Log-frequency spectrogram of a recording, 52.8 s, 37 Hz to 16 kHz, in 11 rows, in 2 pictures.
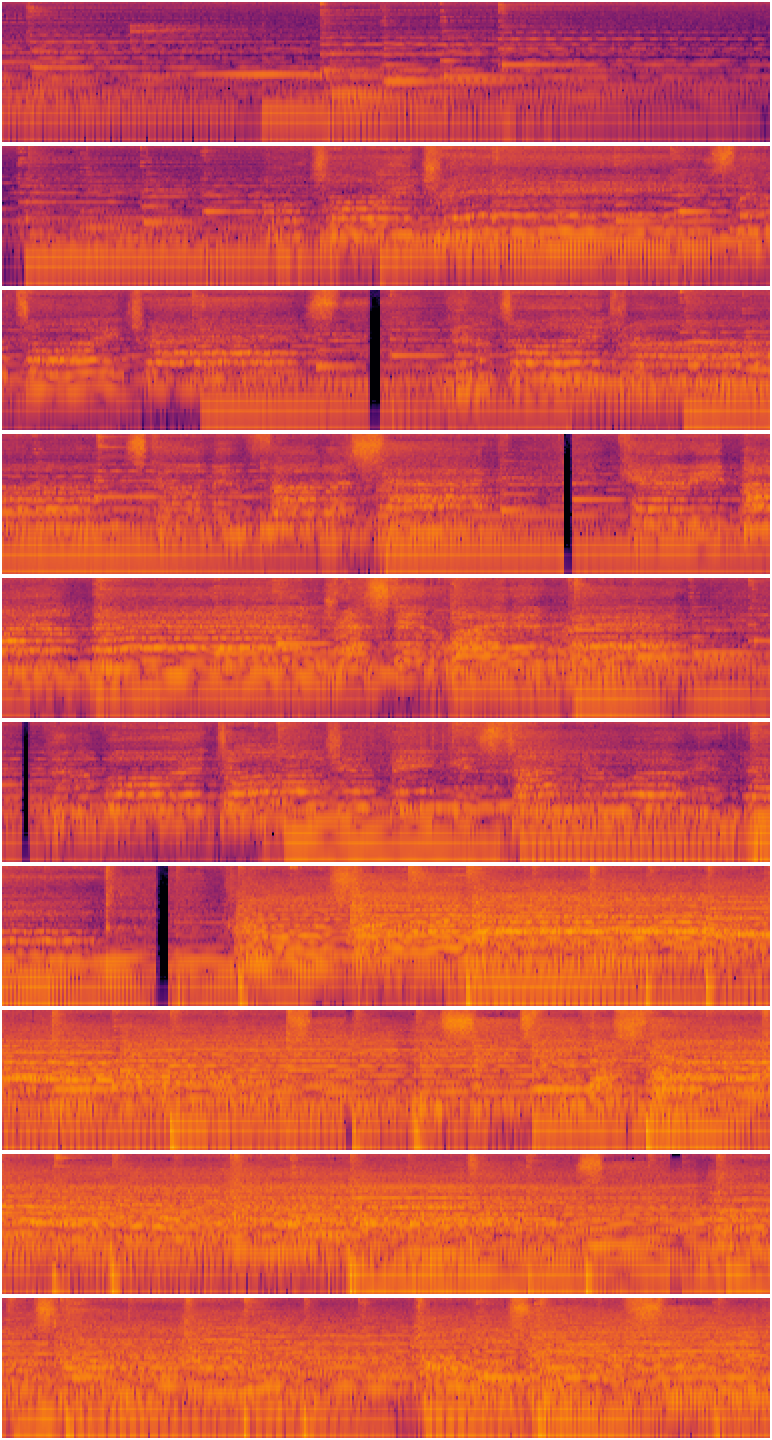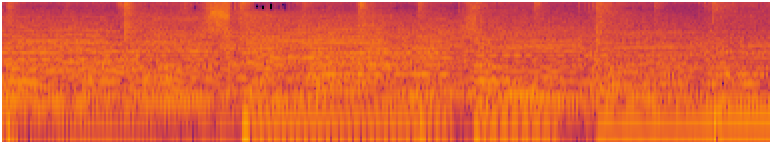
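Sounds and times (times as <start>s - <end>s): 
flute: 0.7s - 4.0s, 30.2s - 52.7s
vocals: 6.0s - 52.7s
old toy train horns: 30.3s - 52.4s.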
